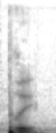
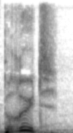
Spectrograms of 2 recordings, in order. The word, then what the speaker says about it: brut: Ja, pass auf, es heißt nicht Brü. – Oh. – Nein, es heißt Brüt.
